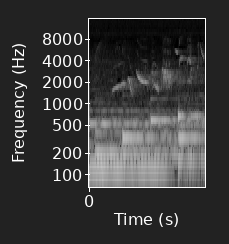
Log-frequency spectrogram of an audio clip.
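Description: Slow, calm instrumental relaxation music, its held notes moving to a new pitch about every half second, with small birds chirping over it.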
